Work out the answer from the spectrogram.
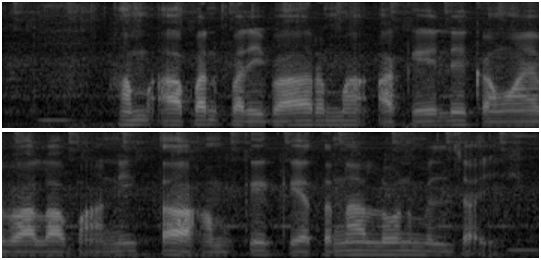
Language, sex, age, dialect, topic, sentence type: Bhojpuri, male, 31-35, Northern, banking, question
